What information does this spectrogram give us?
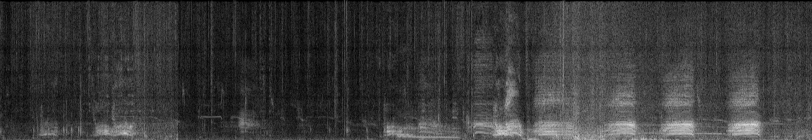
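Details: Loud crow calls: after a quiet start, a run of harsh, ringing caws comes in quick succession, about one each second, growing stronger toward the end.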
